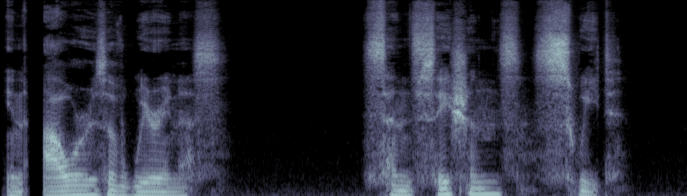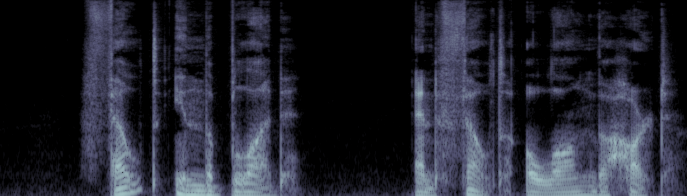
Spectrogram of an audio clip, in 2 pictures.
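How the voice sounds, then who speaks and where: A man with a husky, breathy voice gives a solemn poetry reading in measured short phrases with pauses between them. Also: deep voice, no echo, studio quality. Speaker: poetry reader.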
